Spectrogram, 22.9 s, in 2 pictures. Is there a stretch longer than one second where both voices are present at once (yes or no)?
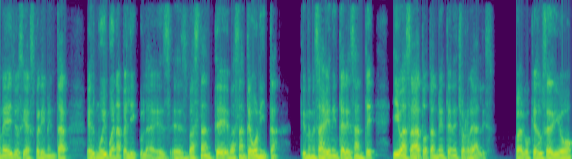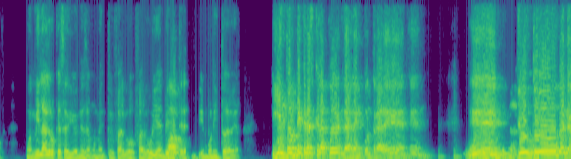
yes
